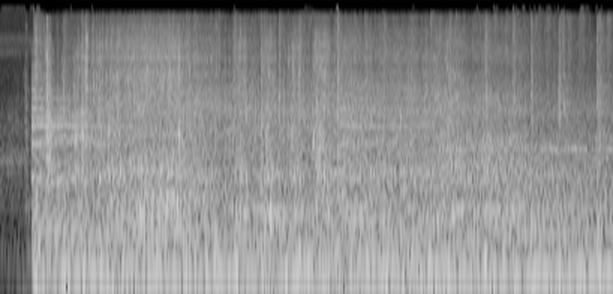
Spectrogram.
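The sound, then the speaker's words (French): The engine of a tractor unit pulling a semi-trailer, with seven or eight armed guards aboard, kicks in abruptly and runs loud and steady as it heads into the jungle: a deep rumbling drone with rattling and mechanical clatter throughout, with no voices. “mais pas avant d'avoir donné ses ordres à sept ou huit de ses gardes armés, qui montent aussitôt dans un semi-remorque tiré par un tracteur. Ils s'enfoncent dans la jungle.”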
